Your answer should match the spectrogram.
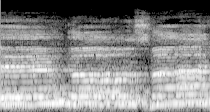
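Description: Voices singing a cappella in a live rock show, the band having dropped out. Several sustained sung notes overlap, with little or no instrumental backing.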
